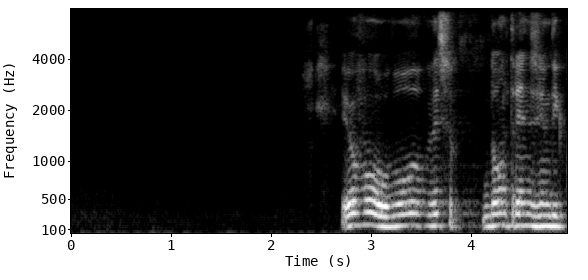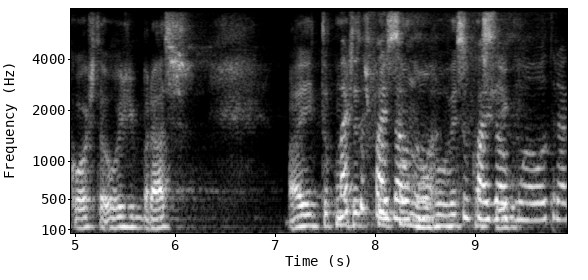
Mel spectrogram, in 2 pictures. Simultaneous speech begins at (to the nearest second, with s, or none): 8 s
